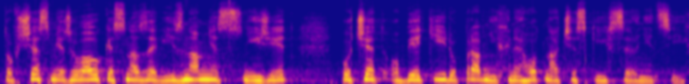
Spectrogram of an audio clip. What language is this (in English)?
Czech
